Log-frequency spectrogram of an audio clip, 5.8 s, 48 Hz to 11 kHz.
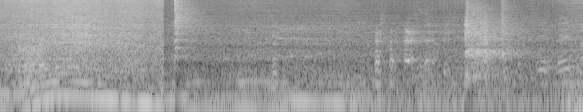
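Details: Cheap Audi S3 after an engine swap, first start-up: catches and revs cleanly, settles to an even idle with no knocks or misses; healthy.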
